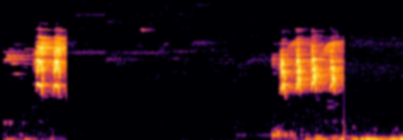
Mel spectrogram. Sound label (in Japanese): tsugumi jinaki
